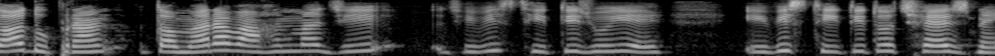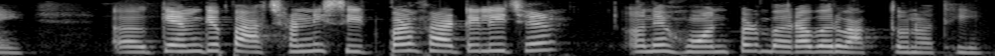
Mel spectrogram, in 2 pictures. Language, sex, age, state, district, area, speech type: Gujarati, female, 18-30, Gujarat, Mehsana, rural, spontaneous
